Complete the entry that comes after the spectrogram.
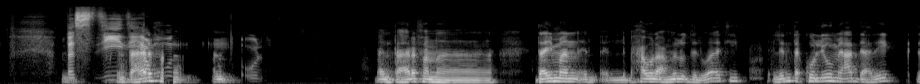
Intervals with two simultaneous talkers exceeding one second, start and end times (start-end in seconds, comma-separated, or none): none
